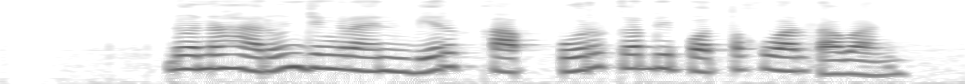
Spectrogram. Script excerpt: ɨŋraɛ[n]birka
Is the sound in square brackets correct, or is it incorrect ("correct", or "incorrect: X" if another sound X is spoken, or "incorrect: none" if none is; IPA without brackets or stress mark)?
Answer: correct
